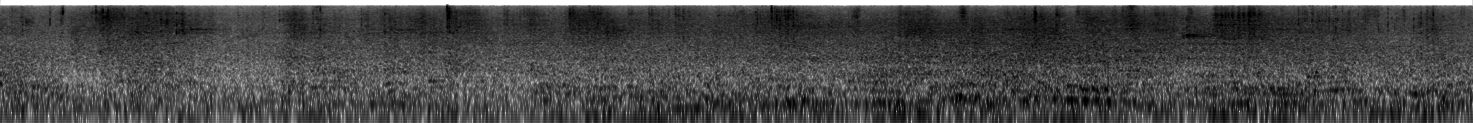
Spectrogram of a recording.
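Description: Steady low rumble of a large hall's room noise with an indistinct crowd murmur and a few faint light knocks, no clear speech.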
